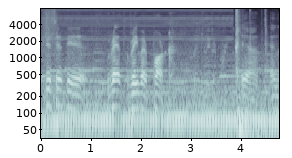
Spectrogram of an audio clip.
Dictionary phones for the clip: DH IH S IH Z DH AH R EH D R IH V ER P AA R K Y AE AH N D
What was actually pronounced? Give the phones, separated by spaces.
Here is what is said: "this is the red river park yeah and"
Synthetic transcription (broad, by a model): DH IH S IH Z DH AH R EH D R IH V ER P AA R K Y AE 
